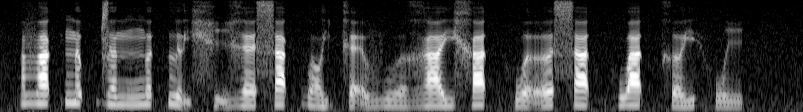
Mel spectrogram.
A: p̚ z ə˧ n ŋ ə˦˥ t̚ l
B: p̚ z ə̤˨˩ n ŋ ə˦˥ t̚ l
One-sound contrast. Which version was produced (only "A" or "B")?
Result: A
